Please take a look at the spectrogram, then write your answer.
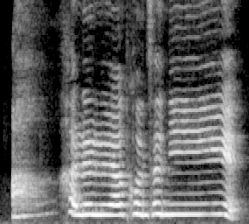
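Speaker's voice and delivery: high, drawn-out churchy phone greeting; imitated two-faced phone cheer; sudden sweet greeting. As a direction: switch to gushing politeness, stretching it out. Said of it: "혼을 내다가 갑자기 전화가 오면".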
